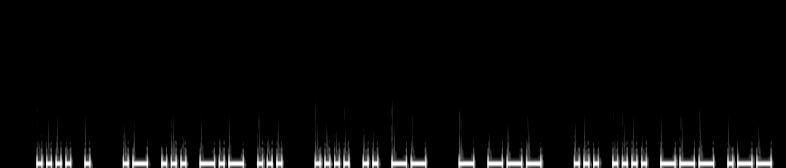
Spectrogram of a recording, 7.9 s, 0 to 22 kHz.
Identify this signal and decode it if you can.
Morse code, heard as a keyed tone, about 25 wpm, 700 Hz. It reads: HE ASKS HIM TO SHOW
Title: Easy Phrases 25wpm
